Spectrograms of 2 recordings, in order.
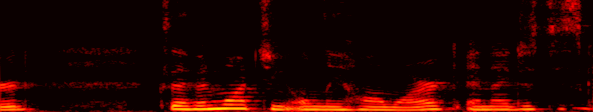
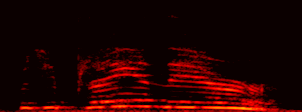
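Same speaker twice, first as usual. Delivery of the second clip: pet talk; 9 semitones higher, 6 dB quieter than usual. Real, not acted. Cooing at the cat.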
